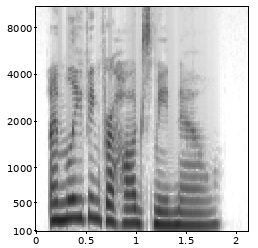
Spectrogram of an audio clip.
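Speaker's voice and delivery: ordinary delivery, nothing marked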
